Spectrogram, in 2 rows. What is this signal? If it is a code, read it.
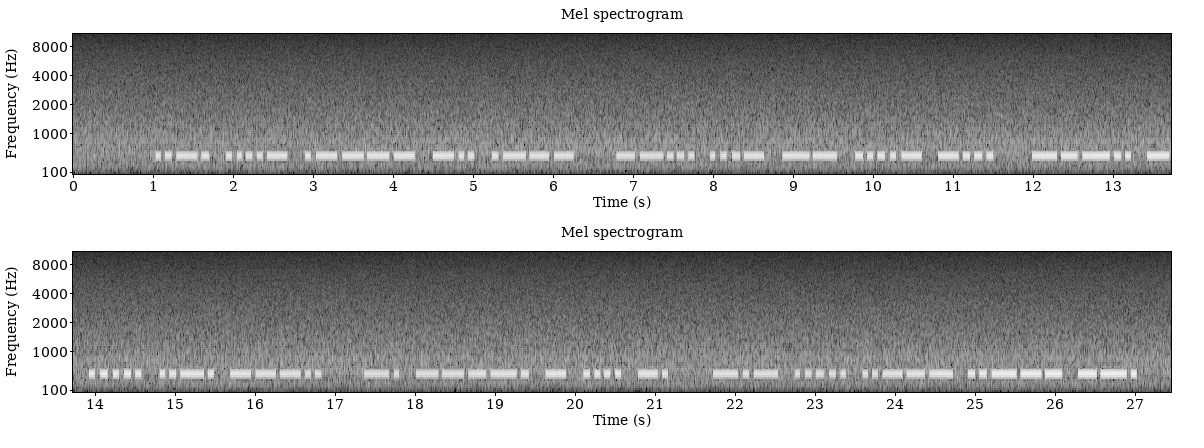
Morse code, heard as a keyed tone, hand-sent with a straight key, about 18 wpm, 480 Hz, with radio static and a narrow filter. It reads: F41DJ 7VM4B 8T5F8 N9THN K522G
